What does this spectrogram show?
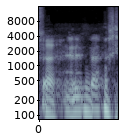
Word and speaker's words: Enefer: Will Enefer, is pronounced it correct? Enefer, even though I asked you before.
